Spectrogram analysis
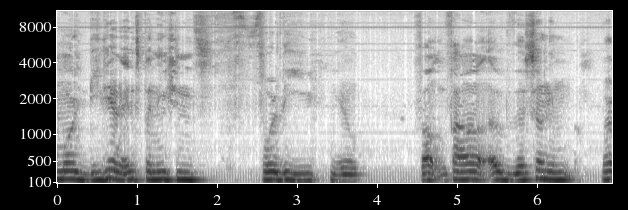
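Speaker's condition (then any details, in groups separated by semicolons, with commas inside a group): Cerebral palsy; affects all muscles; able to speak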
